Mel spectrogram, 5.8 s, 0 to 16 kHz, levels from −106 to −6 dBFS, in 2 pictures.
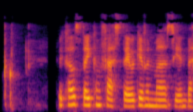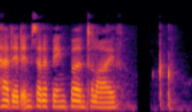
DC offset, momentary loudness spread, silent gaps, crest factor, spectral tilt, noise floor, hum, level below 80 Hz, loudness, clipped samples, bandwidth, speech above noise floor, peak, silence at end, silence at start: under 0.1%; 12 LU; 0.73-0.84 s; 18 dB; -3 dB/octave; -54 dBFS; none; -74 dBFS; -28 LUFS; under 0.1%; 10.5 kHz; 26 dB; -12 dBFS; 0.3 s; 0.05 s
